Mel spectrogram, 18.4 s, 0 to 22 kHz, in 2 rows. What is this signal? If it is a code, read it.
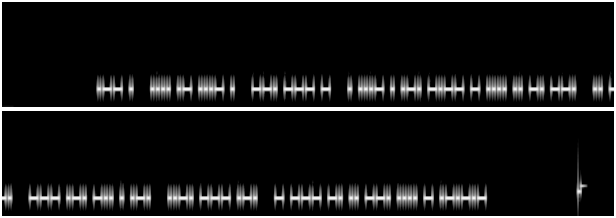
Morse code, heard as a keyed tone, about 30 wpm, 700 Hz. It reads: WE HAVE GOT EVERYTHING IN ORDER FOR TONIGHT.
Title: Sentences from Top 1000 Words - Review Part 3 - 30wpm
